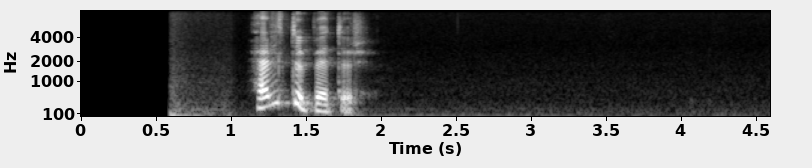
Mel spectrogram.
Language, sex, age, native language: Icelandic, female, 50-59, Icelandic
